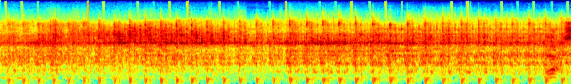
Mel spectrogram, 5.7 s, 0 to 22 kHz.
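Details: Royal Enfield 500 single, third start after rebuild, about 10–15 minutes total running, ignition timing set by strobe to a sweet spot, pushrods checked: crisp, even thump, about seven beats a second, no misses or knocks; normal idle.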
